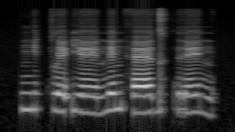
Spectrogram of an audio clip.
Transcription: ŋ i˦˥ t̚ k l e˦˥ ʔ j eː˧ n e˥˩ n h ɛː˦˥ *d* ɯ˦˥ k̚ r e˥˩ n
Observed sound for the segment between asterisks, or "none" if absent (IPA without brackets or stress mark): d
